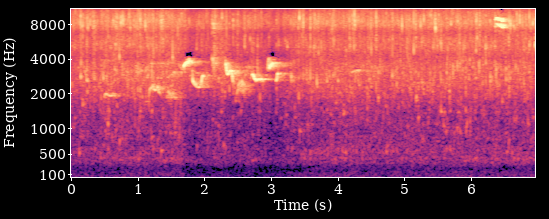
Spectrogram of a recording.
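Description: Purple honeycreeper giving a quick run of thin, high chips and twitters over about three seconds, against a steady hiss like trickling water.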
